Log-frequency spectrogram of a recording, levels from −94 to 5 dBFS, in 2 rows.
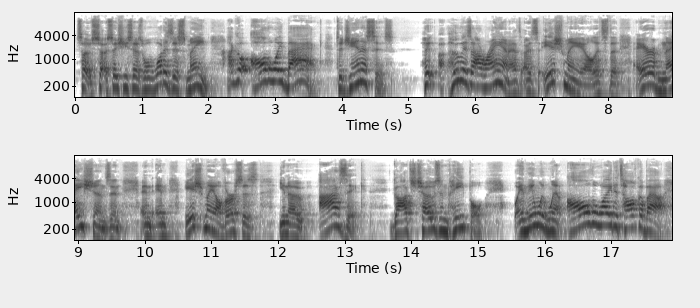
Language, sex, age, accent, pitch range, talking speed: English, male, 40-59, American, 145-215 Hz, 165 wpm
